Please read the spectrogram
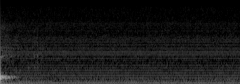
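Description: Steady electrical hum with a thin buzz on the recording line.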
